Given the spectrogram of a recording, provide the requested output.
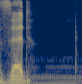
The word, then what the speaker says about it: Z: People don't. Only the Americans say Z. Even Canadians say zed. Everyone else that speaks English also says zed. So it's The American The American Z is the exception, not the rule.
